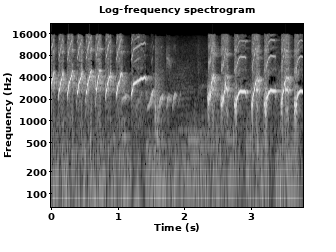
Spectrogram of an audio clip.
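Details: Song of a white-rumped shama, meant to provoke another shama to sing: fast repeated rising whistles, a slurred descending phrase, brief quiet, then another string of bright upslurred notes.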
